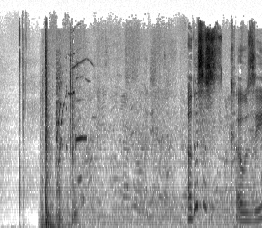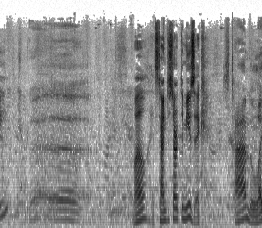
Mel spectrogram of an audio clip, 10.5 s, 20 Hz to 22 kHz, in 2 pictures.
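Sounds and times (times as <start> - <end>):
door swinging with a solid thunk and creaky squeal: 0.8 - 1.9
low murmur: 1.4 - 10.4
speech: 3.8 - 6.9, 7.9 - 10.4.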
